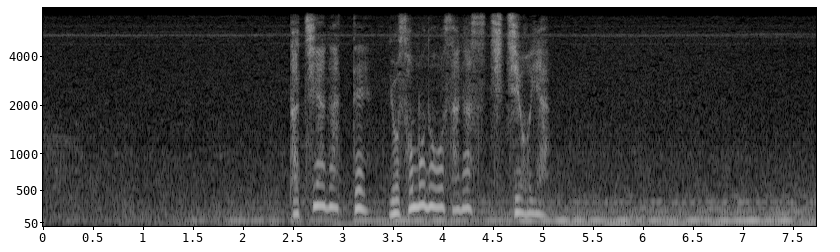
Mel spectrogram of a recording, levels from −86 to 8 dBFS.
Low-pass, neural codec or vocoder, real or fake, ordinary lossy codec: 7.2 kHz; none; real; none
